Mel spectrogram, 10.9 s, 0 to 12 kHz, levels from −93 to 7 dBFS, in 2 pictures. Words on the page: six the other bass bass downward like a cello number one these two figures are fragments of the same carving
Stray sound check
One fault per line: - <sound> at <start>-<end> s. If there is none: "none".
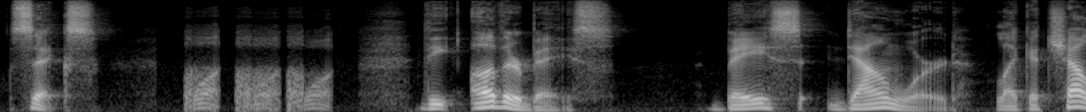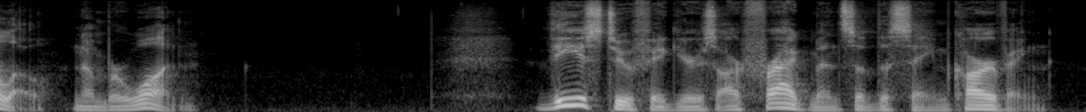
- laugh at 0.9-1.7 s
